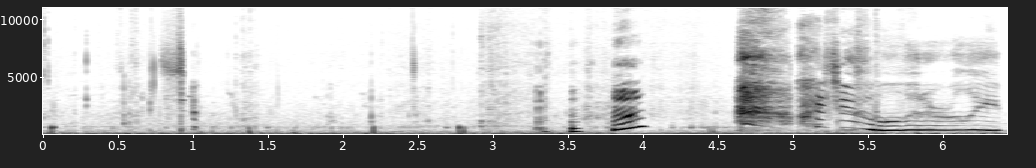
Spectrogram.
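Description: A woman's wordless vocal sounds: a quick rising squeal about two-thirds of the way in, then a held, strained note near the end, over a faint steady low hum.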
